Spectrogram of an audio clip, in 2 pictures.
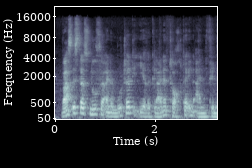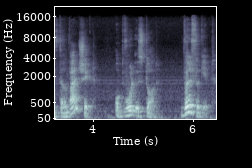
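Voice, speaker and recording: A man's voice: medium pitch, a little mellow. A man giving an explanatory lecture, laying out numbered points emphatically and posing rhetorical questions. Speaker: lecturer on transactional analysis. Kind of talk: explanatory lecture retelling a fairy tale. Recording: echoey room, distant microphone.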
